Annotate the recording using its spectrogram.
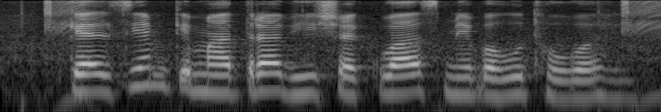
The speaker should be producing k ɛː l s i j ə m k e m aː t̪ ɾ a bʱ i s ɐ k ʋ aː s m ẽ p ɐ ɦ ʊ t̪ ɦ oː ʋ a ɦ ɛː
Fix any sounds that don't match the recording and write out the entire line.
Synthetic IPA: k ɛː l s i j ə m k e m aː t̪ ɾ a bʱ i ʃ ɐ k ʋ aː s m ẽ b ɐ ɦ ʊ t̪ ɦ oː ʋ a ɦ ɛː

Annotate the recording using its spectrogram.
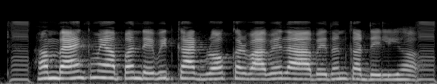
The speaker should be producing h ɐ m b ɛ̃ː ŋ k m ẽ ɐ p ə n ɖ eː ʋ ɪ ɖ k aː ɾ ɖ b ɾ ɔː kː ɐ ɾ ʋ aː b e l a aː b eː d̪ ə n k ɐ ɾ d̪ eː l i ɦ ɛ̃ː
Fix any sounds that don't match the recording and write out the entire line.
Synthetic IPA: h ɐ m b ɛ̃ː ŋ k m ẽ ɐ p ə n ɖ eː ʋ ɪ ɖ k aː ɾ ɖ b ɾ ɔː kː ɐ ɾ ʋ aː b e l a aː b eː d̪ ə n k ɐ ɾ d̪ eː l i ɦ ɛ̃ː

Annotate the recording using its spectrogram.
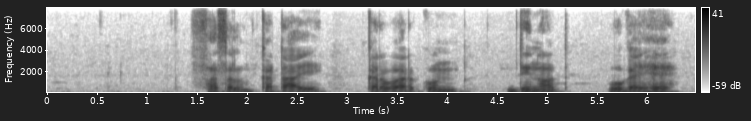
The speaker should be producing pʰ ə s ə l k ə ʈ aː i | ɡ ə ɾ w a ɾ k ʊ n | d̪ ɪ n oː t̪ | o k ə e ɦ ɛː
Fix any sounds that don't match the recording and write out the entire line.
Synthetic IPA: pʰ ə s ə l k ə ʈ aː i | k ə ɾ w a ɾ k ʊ n | d̪ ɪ n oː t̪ | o ɡ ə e ɦ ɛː

